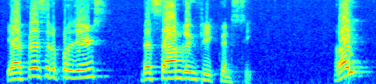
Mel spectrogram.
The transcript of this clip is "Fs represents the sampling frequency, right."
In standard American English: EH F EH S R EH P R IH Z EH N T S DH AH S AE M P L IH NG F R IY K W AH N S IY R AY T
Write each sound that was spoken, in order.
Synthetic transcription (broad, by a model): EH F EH S R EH P R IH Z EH N T S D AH S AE M B L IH NG F R IY K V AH N S IY R AY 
